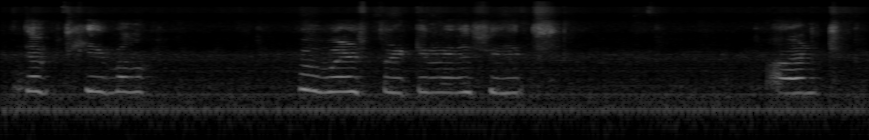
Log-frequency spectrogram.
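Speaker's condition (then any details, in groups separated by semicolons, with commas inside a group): Cerebral palsy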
